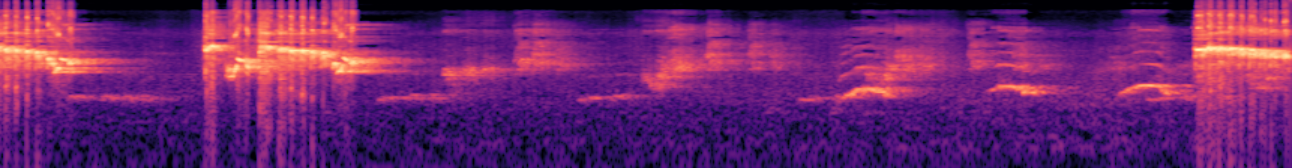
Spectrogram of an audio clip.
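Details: White-rumped shama tutor song mixing low clear whistles, rising slurred notes and sudden loud rasping bursts, with varied phrases separated by short gaps.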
